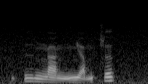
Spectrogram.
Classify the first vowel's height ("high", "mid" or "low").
high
